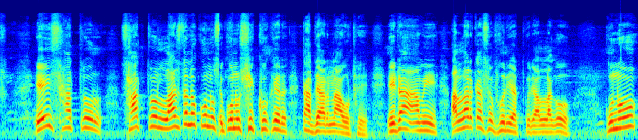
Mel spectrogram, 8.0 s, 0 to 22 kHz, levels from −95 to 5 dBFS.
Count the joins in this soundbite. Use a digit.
1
